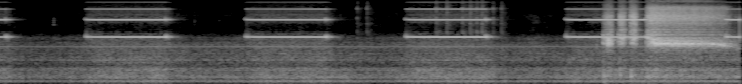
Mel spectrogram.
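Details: RAID controller alarm at boot: a steady high beep, about one second on and one off, repeating nonstop, with a light blinking in sync, because one hard drive in the array, physical slot one, has failed.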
